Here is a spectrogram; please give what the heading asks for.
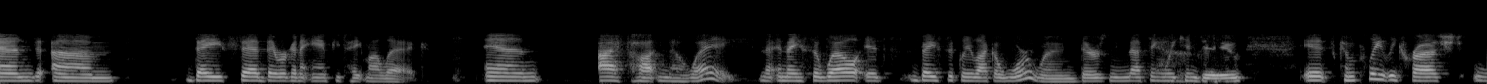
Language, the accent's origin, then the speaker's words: English; Texas, United States; I'm from Texas. Of course I like to push through pain.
